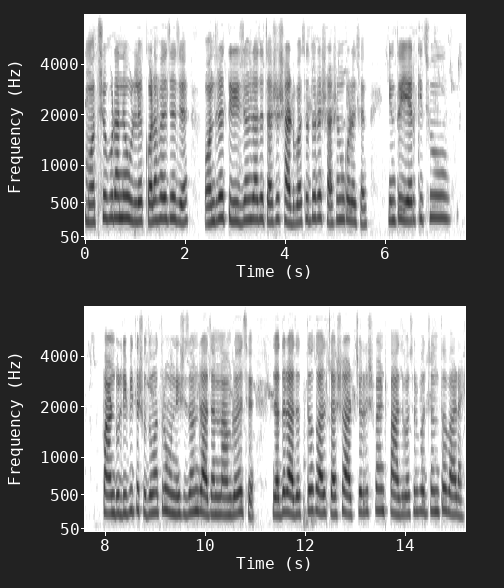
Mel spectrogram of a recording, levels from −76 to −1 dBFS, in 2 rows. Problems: constant background noise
